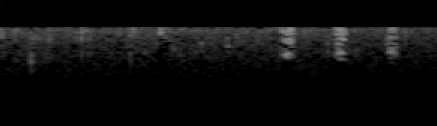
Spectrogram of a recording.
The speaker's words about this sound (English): Over several years, Melo Santos has recorded the sounds of Araguayan river dolphins that came calling at the Mocajuba fish market. That's on Brazil's Tocantins River.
